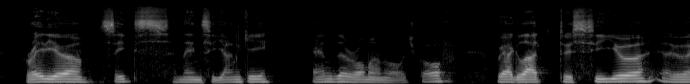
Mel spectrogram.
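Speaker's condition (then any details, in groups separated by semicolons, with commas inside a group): No condition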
